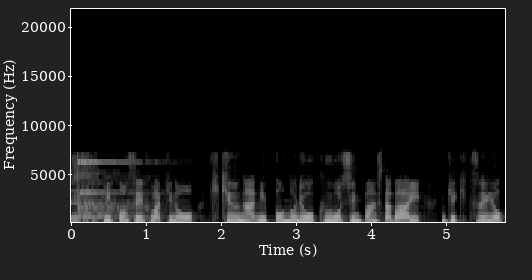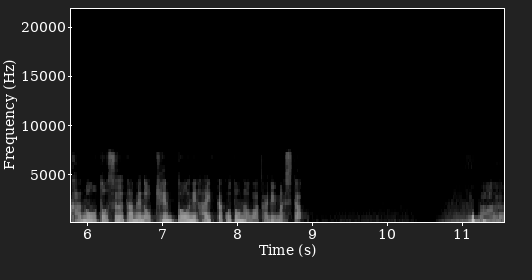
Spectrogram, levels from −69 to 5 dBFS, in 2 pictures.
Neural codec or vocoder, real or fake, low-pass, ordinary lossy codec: none; real; 7.2 kHz; none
